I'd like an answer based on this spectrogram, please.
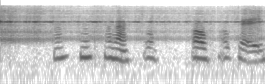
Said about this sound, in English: Okay. Darned alarm clock. I wish you'd waited for another minute. I was about to discover oil in my inkwell.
